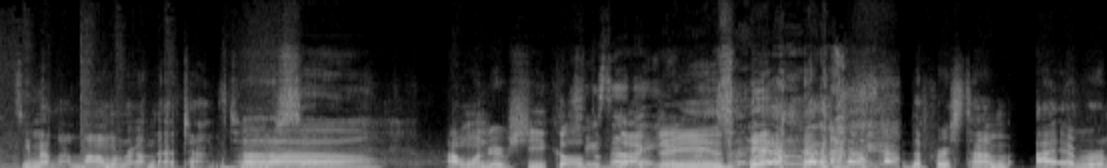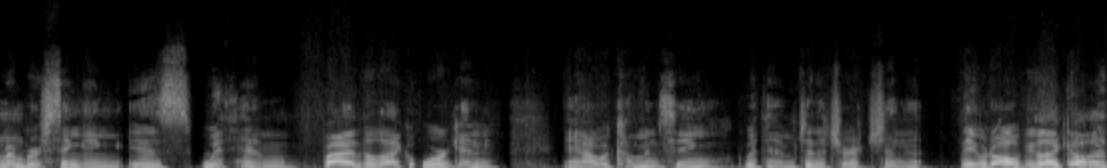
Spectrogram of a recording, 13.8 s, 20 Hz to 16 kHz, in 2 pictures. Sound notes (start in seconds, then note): 4.4 laughs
